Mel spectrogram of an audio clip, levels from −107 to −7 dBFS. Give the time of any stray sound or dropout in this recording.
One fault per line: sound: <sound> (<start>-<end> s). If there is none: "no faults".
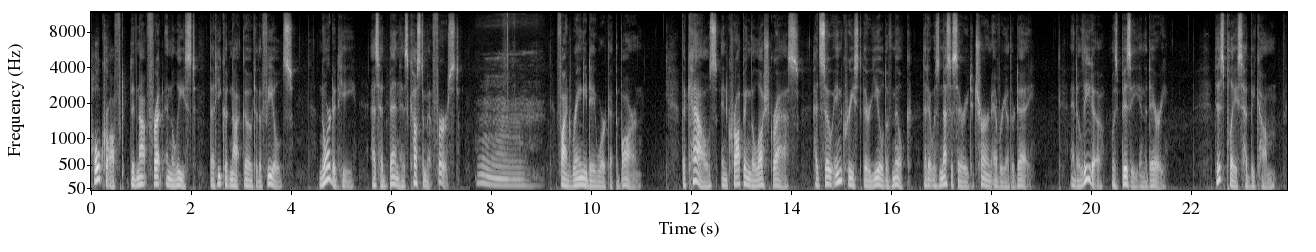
sound: sigh (7.7-9.1 s)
